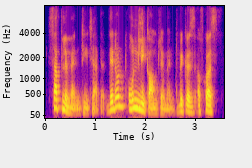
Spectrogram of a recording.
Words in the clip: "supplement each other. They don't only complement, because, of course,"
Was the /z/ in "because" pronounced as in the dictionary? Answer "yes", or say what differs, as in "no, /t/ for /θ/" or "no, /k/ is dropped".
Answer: yes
